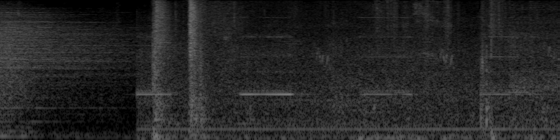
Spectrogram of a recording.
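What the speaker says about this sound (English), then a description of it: "So this is a front end load truck." A front-end-load garbage truck reverses, its backup alarm giving a few sharp, evenly spaced beeps over a steady engine drone at moderate distance.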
